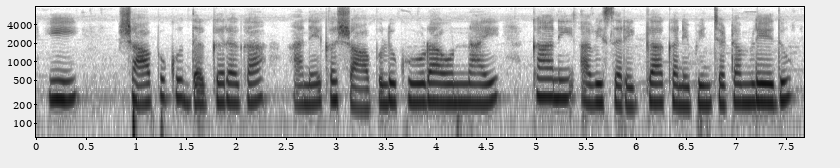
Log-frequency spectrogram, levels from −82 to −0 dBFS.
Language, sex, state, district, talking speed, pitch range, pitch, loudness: Telugu, female, Telangana, Mahabubabad, 95 wpm, 215-245 Hz, 220 Hz, -16 LUFS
